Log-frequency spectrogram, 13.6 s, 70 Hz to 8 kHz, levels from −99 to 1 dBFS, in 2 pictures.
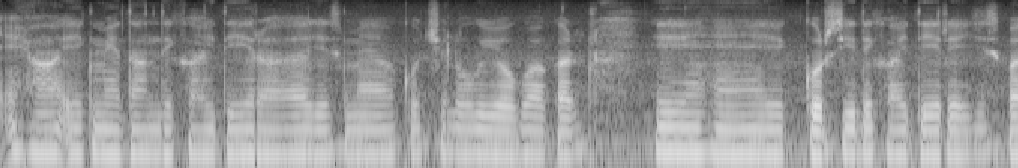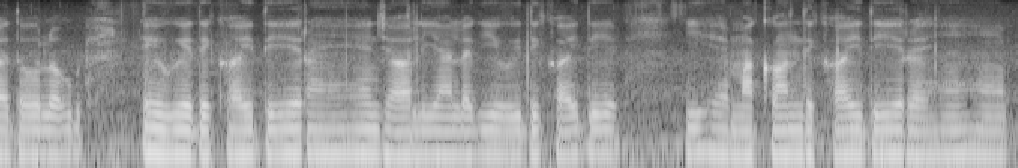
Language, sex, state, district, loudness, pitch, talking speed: Hindi, male, Maharashtra, Chandrapur, -21 LUFS, 105 Hz, 185 wpm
